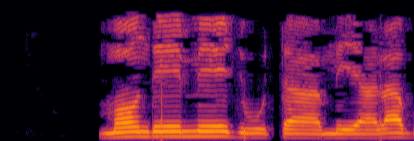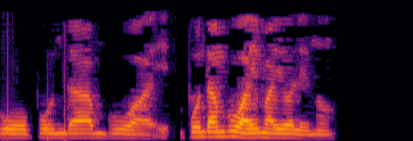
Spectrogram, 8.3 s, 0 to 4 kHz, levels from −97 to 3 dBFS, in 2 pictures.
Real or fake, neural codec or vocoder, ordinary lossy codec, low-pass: real; none; MP3, 16 kbps; 3.6 kHz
